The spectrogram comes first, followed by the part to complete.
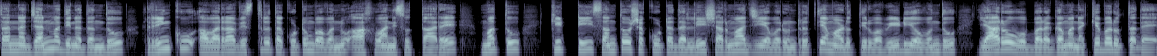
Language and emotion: Kannada, neutral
